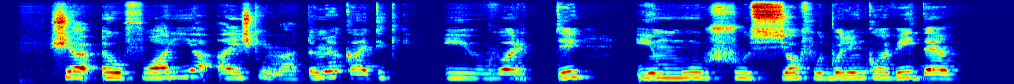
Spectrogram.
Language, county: Lithuanian, Klaipėda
